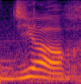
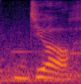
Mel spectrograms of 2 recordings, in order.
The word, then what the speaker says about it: Dior: So pronunciation is Dior. So there's the R at the end that might be a bit tricky. Dior.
